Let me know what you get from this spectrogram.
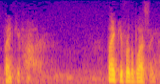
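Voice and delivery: soft, low, prayerful gratitude; humble thanks. Acted. Thanking Father when slandered, soft and humble. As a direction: quietly give thanks, voice dropped low.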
